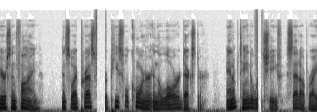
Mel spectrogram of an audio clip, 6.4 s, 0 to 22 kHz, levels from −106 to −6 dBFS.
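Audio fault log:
1.88–2.13 s and 5.09–5.27 s: wireless microphone squelch dropout. Each time the FM radio link weakens, hiss swells briefly before the receiver's squelch cuts the output, leaving near silence for 180 ms and then 83 ms. That rising static before each gap distinguishes it from a digital dropout, which falls silent abruptly.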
